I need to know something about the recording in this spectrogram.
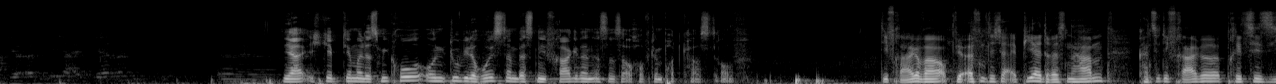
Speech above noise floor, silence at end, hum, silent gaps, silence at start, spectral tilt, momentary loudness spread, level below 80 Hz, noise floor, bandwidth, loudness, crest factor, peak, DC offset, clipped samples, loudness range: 33 dB; 0 s; none; none; 0.15 s; -6.5 dB/octave; 14 LU; -48 dBFS; -59 dBFS; 15.5 kHz; -26 LUFS; 18 dB; -8 dBFS; under 0.1%; under 0.1%; 7 LU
